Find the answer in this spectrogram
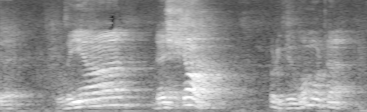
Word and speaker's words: Deschamps: S is silent, but we retain the P. And we say Deschamps. Now let's all say that. Leon Deschamps. Pretty good. One more time. Leon Deschamps.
